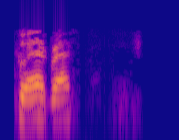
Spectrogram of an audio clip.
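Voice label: Incident Tactical, scanner audio recording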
